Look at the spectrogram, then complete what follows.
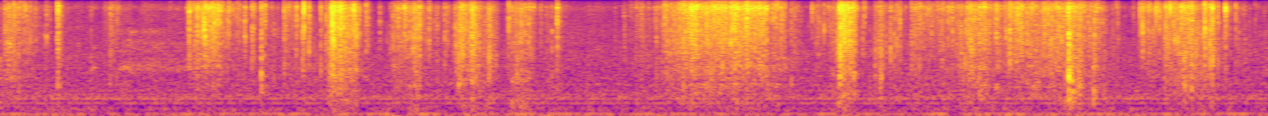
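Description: Plastic shopping bag and cellophane packaging crinkling and rustling in irregular bursts as items are rummaged through, with a few sharper crackles.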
